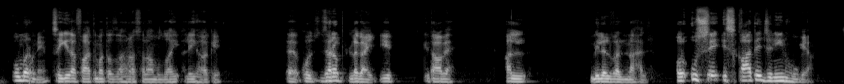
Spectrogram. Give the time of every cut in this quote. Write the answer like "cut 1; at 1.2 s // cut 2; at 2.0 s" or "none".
none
